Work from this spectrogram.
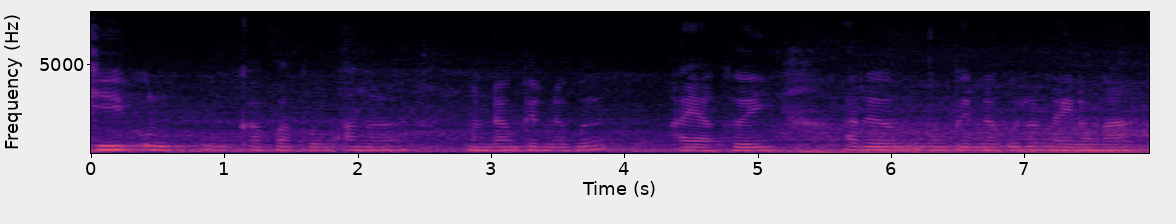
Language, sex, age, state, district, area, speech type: Bodo, female, 18-30, Assam, Chirang, rural, spontaneous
